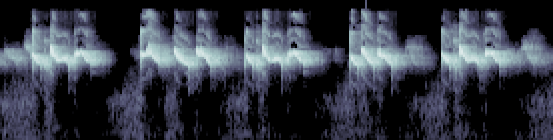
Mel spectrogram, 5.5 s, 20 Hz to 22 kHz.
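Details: Malaysian Oriental white-eye (mata puteh) in 'buka' open singing, Singapore, 29 March 2023, warm humid weather with sudden showers: bursts of high, sweet, rapidly jumbled twittering notes about once a second, separated by short pauses.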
